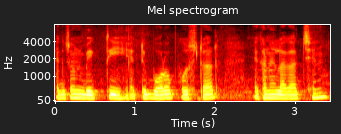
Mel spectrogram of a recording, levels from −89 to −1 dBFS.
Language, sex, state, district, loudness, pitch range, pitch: Bengali, male, Tripura, West Tripura, -15 LUFS, 135-145 Hz, 140 Hz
